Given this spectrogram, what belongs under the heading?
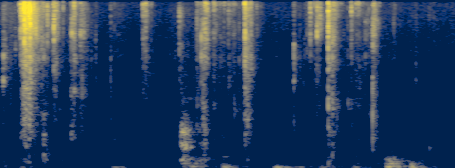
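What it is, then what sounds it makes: Bar soap being scraped into flakes. A small metal blade scrapes and cuts into the carved face of a solid, hand-sized purple bar soap held in one hand, breaking it into crumbly flakes. Repeated bright, dry scratching and crunching bursts come in quick succession, with a soft low crush under some strokes. Each sound stops almost at once.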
